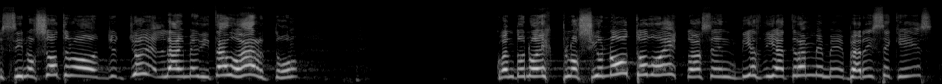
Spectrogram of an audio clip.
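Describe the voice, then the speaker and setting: A middle-aged woman, preaching a fervent sermon that builds to shouting. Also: extremely high pitch. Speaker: apostle preaching at a congress.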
